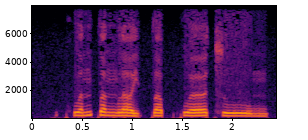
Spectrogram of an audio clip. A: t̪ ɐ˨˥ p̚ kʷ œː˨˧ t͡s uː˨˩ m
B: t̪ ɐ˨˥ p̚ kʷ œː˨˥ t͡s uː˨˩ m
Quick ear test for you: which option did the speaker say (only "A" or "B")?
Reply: A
